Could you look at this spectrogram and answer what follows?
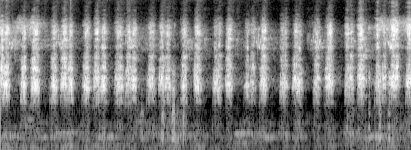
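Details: Steady, rapid quacking from ducks, rough nasal notes repeating roughly twice a second without pause, some calls stacking on one another to make a continuous chattering chorus.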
